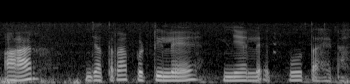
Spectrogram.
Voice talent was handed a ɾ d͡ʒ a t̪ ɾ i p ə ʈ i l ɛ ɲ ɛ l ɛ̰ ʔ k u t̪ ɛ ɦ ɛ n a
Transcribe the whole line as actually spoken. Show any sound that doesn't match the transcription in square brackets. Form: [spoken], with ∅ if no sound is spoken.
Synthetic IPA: a ɾ d͡ʒ a t̪ ɾ [a] p ə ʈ i l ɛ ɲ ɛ l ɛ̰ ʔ k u t̪ [a] ɦ ɛ n a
